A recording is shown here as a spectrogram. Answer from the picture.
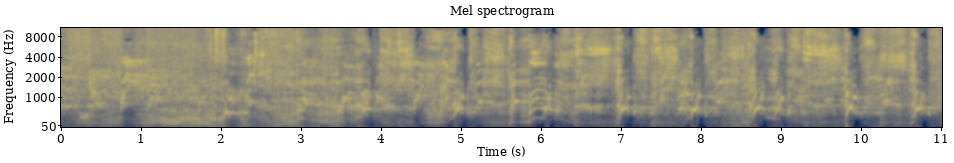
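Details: American Bulldog described as very aggressive; harsh, overlapping barks and snarling bursts, dense and loud throughout, over a busy, noisy background.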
